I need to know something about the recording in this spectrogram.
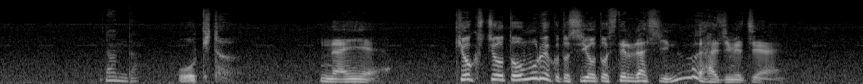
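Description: A man speaks slowly and calmly, close by.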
